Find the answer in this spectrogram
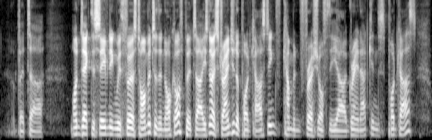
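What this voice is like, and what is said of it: Nasal, congested voice. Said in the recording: “Been a bit under the weather this week, so excuse the voice if I'm extra nasally.”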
